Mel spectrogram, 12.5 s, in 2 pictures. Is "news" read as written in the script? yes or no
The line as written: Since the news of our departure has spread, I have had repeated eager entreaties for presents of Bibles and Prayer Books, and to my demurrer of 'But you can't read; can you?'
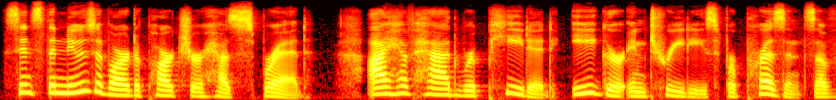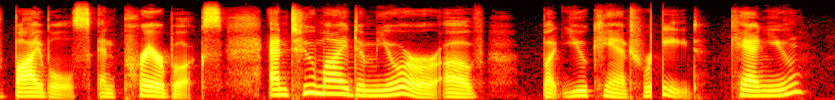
yes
